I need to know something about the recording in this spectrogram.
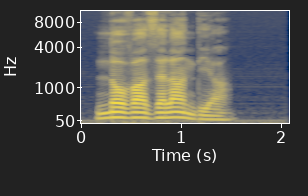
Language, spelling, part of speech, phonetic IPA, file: Polish, Nowa Zelandia, proper noun, [ˈnɔva zɛˈlãndʲja], Pl-Nowa Zelandia.ogg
